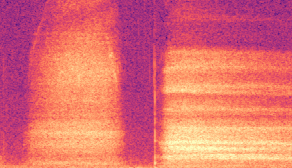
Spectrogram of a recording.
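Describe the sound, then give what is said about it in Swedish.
Two long, airy breaths: a slow, deep inhale through the nose, a brief pause, then a louder, fuller breath out like a long sigh that sweeps on to the end. No one speaks. “Så andas in genom näsan och ut genom munnen som en suck.”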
